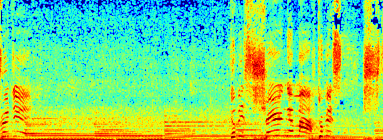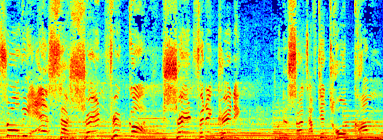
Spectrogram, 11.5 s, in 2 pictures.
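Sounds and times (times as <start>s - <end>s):
audience applause: 0.0s - 6.0s
speech: 5.8s - 11.4s.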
